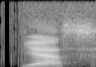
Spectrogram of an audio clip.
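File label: "yes", female; voice; Web Clip Empire 150,000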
